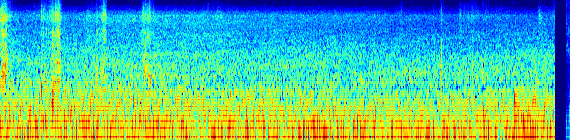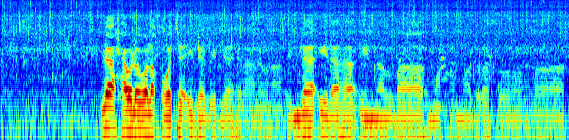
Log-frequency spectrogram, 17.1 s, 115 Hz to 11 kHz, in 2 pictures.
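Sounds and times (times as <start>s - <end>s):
rushing storm noise: 0.0s - 8.4s.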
